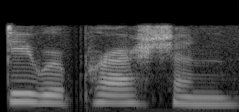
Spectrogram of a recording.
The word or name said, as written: derepression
